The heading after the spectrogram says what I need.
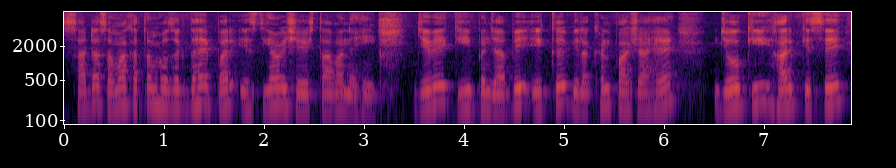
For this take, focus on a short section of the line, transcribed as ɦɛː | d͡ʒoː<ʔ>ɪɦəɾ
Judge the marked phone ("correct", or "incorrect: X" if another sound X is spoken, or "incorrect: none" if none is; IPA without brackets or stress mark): incorrect: k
